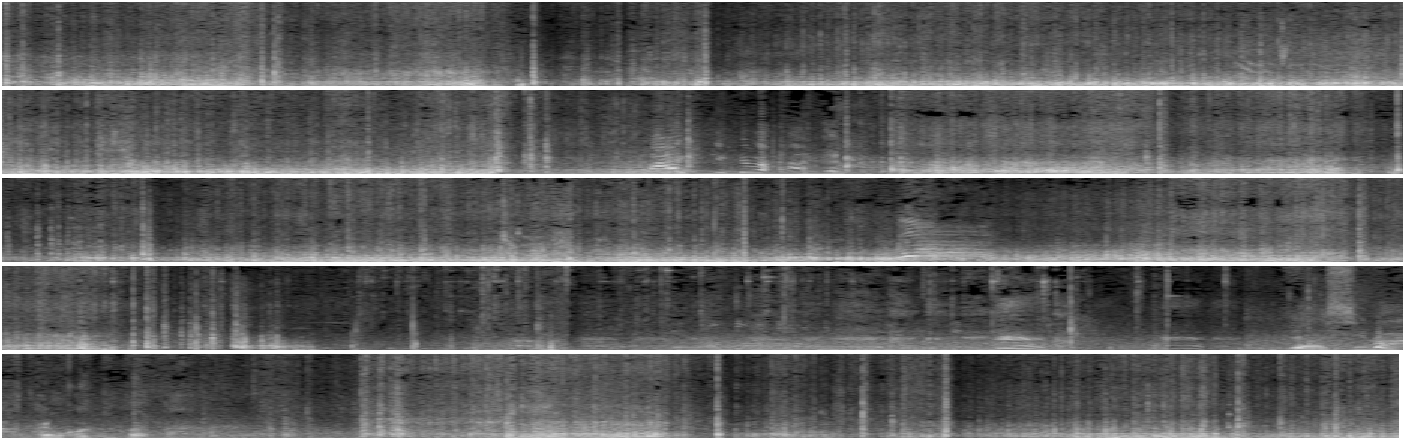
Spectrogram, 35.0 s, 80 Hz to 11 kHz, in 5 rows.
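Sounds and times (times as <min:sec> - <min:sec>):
skateboard clacks: 0:00.0 - 0:27.4, 0:28.3 - 0:35.0
skateboard wheels rolling on brick: 0:00.0 - 0:35.0.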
